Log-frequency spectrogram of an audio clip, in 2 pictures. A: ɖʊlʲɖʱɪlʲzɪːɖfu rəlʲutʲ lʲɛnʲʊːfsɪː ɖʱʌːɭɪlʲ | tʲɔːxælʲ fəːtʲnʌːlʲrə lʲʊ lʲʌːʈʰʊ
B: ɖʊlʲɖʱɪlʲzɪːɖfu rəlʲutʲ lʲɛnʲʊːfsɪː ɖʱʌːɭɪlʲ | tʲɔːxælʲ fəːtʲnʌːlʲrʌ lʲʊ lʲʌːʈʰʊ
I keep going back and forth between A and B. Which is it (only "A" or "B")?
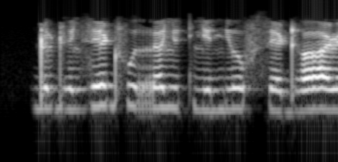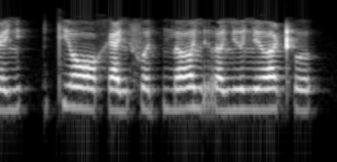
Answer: B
